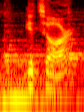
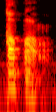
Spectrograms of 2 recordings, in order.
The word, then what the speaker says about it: Qatar: Americans like to pronounce it as sometimes guitar. – Excellent! – I've also heard gutter, but there's definitely no Qatar.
